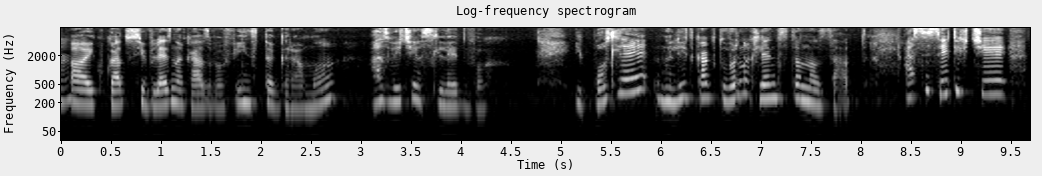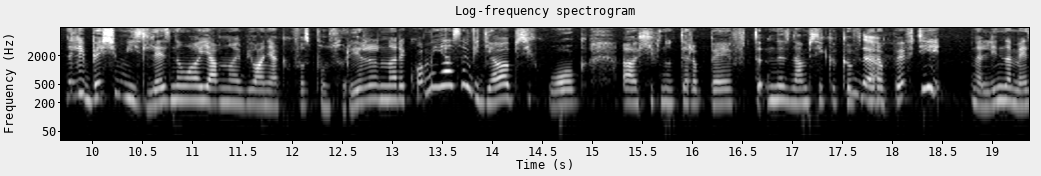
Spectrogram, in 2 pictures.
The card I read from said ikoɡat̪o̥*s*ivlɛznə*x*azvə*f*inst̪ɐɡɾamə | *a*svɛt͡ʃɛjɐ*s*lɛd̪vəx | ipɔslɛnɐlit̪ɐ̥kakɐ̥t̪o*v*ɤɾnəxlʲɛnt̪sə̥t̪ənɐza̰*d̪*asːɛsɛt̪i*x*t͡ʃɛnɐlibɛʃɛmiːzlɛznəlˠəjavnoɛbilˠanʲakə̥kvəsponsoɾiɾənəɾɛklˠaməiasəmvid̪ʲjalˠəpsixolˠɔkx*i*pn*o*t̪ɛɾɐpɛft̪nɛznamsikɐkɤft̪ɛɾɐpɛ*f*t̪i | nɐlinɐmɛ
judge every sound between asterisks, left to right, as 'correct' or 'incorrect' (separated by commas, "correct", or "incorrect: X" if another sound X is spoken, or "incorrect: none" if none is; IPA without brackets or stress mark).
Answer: correct, correct, correct, correct, correct, correct, incorrect: t̪, correct, correct, correct, correct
